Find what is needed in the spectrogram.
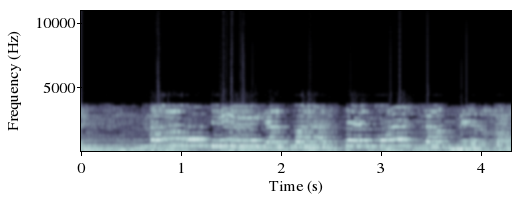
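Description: Live acoustic performance: a voice singing a slow pop melody over a strummed acoustic guitar.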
